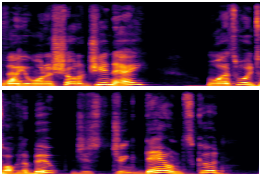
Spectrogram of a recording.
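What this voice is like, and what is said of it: Put-on Canadian accent. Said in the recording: “That was Canadian. ... That was my Canadian accent.”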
